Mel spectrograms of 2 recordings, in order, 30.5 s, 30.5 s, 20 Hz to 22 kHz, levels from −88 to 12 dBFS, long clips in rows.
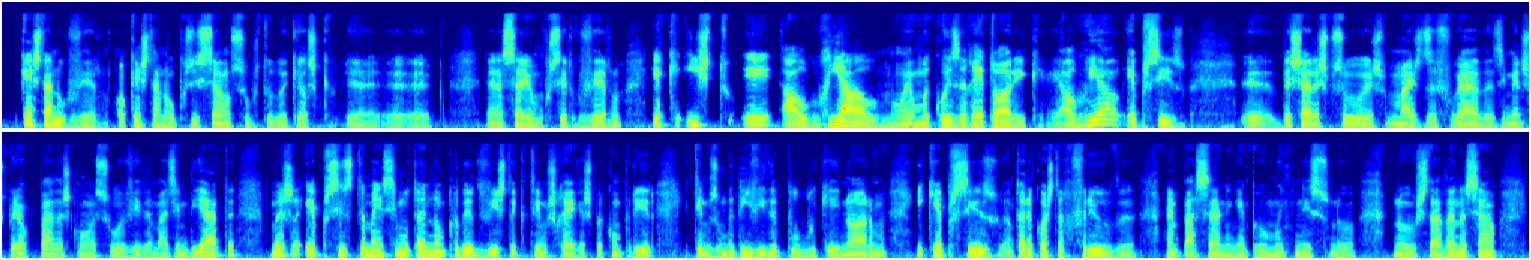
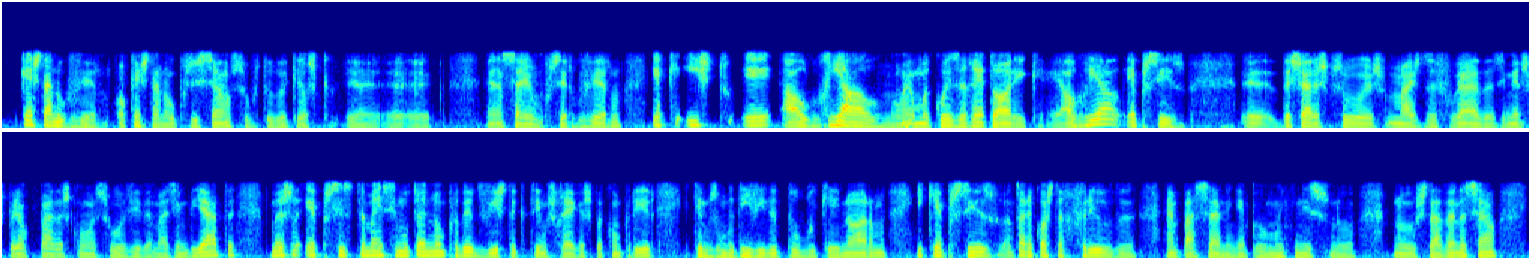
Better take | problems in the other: first | garbled, watery; badly; nothing above 4 kHz; slightly in the first

